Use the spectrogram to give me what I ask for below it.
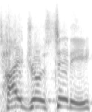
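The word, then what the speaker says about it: Hydrocity: Most of the time we would wash in Hydro City, which is the correct way to say it, by the way. It's Hydro City. Anybody that says it's Hydroity is a brainlet that I can't believe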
